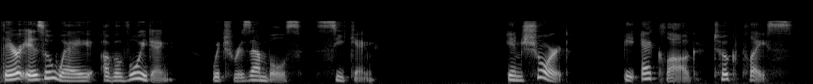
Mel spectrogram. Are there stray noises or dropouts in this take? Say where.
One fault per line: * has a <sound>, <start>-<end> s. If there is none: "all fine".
all fine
